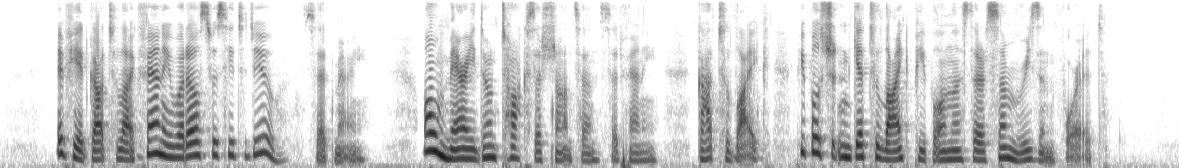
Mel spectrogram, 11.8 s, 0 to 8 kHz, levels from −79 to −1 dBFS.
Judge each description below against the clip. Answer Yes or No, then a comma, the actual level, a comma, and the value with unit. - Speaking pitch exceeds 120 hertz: Yes, medium, 185 Hz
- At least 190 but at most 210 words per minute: Yes, average, 195 wpm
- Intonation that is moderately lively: No, wide, 6.8 semitones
